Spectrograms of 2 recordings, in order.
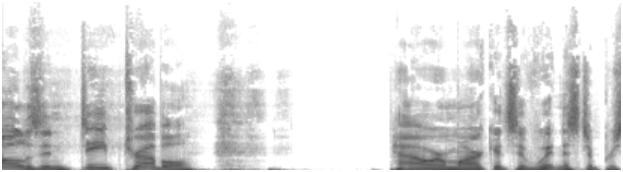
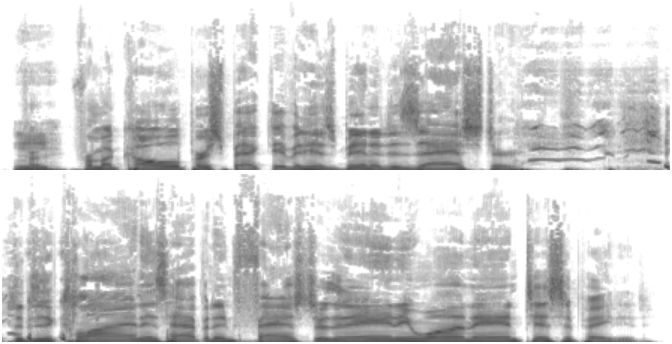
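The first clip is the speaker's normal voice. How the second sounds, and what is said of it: Put-on West Virginia accent. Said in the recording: “That's my West Virginia accent. ... That's so good. ... It's not good.”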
